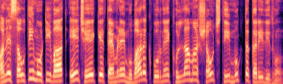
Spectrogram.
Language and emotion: Gujarati, neutral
